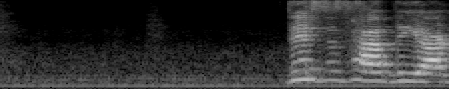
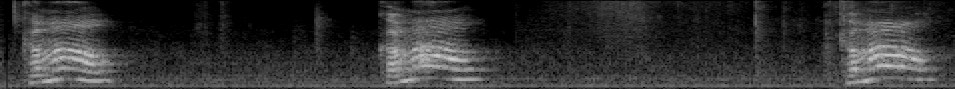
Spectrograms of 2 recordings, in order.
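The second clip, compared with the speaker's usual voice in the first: "Come on" building higher and louder each time; rising preacher's call; 7 semitones higher, 5 dB louder than usual. Real, not acted. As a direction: call them in harder and harder, pulling the crowd along.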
